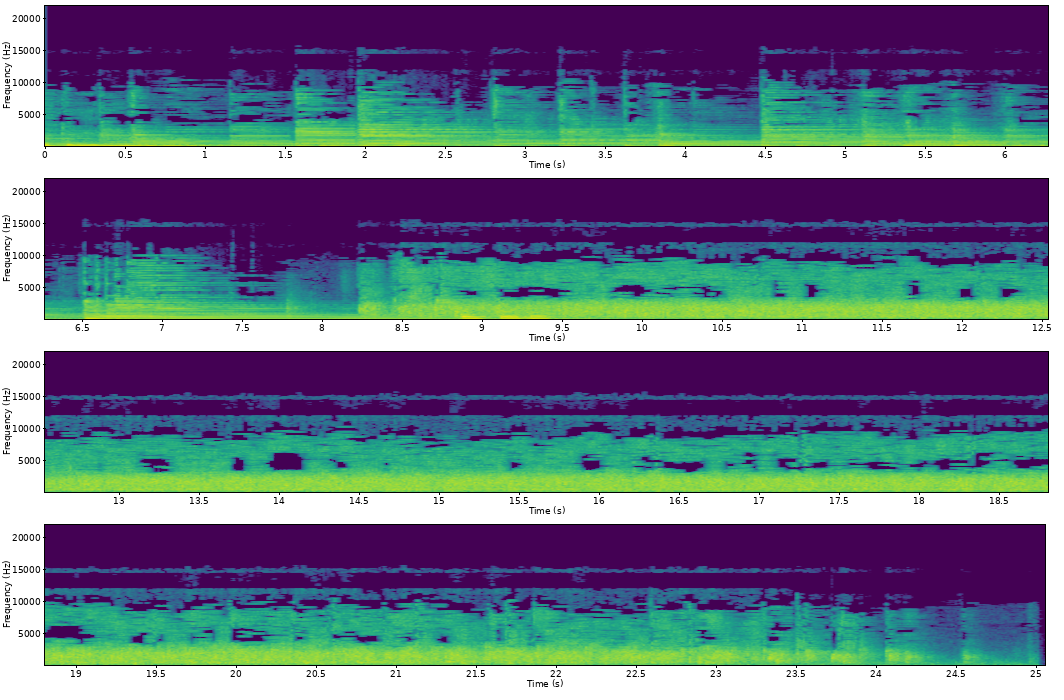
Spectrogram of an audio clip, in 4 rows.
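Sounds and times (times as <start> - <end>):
audience applauding: 8.2 - 25.0.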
